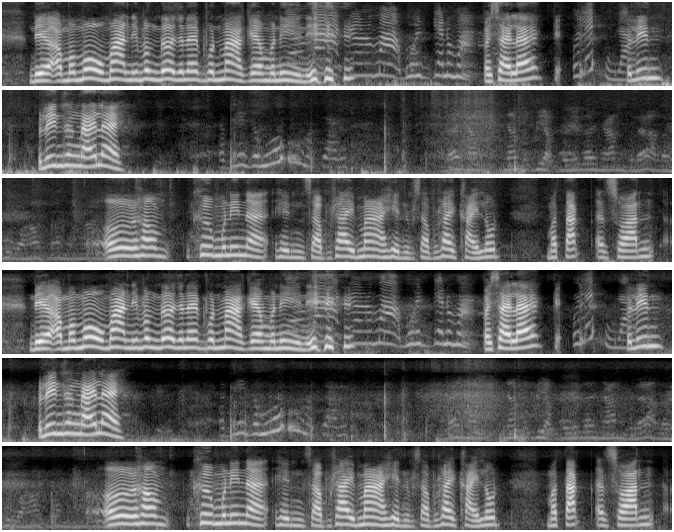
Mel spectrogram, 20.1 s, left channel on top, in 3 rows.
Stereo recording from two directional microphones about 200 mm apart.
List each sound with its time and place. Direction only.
0.0 s speech: 20° left (ahead or behind)
3.7 s children playing: 25° right (ahead or behind)
4.8 s a woman's voice: 15° left (ahead or behind)
5.7 s a sound: 5° right (ahead or behind)
6.2 s a woman's voice: 15° left (ahead or behind)
14.3 s a woman's voice: 15° left (ahead or behind)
